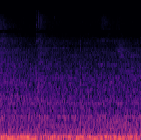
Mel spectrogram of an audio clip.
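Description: Steady low hum and hiss of a large indoor sports hall's ventilation, with one sharp click about half a second in.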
